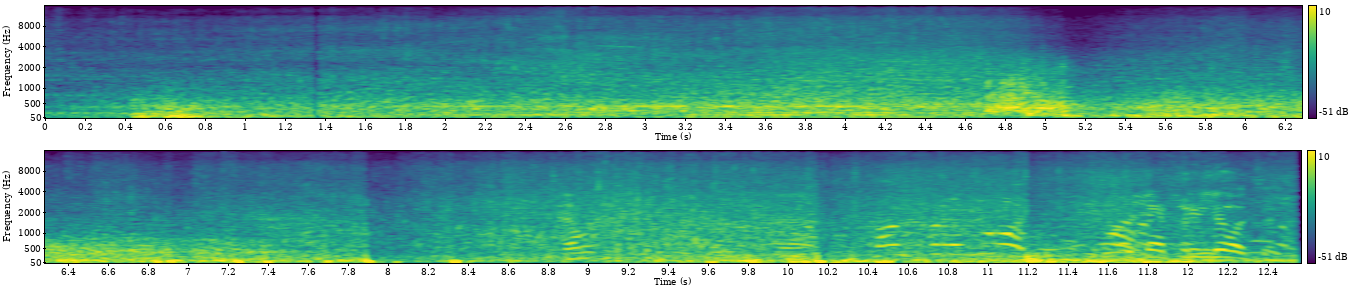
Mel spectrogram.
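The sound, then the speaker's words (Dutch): Small boats passing on floodwater during an evacuation of residents, with oil floating on the water: a loud, continuous low engine rumble and rushing, wind-like noise, with voices at times. “Het ene na het andere bootje vaart langs.”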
